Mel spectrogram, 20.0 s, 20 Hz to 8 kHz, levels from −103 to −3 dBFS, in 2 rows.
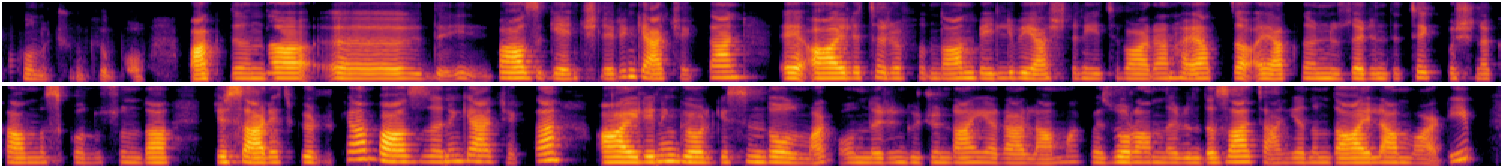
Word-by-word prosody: konu 170 -8 -15
çünkü - - -22
bu. - - -18 0.3
Baktığında, 185 +2 +4
eee, 180 0 -1
d 175 - -12
eee, 180 -10 -14
bazı 200 0 +4
gençlerin 175 +5 -6
gerçekten, 175 +3 0 0.3
eee, 190 -1 +5
aile 190 0 +6
tarafından 190 -1 -4
belli 190 +1 -7
bir 190 - 0
yaştan 175 +1 -4
itibaren 180 0 -5
hayatta 185 0 -1
ayaklarının 175 +1 -3
üzerinde 175 0 -6
tek 200 +1 -9
başına 175 -1 -11
kalması 180 0 -3
konusunda 180 0 -4 0.3
cesaret 185 -1 +4
görürken, 285 - -2
bazılarının 210 -1 +5
gerçekten 215 - 0 0.2
ailenin 195 +3 +6
gölgesinde 190 0 -1
olmak, 175 -4 -1
onların 175 +1 -8
gücünden 180 0 -4
yararlanmak 175 +2 -6
ve 180 - -7
zor 190 +1 0
anlarında 175 -1 -4
zaten 195 -3 0
yanımda 180 0 -7
ailem 180 +1 +2
var 155 +3 -8
deyip 295 +8 -8
185 Hz, 125 wpm, -24 LUFS, 175-195 Hz, 0.3 s, aile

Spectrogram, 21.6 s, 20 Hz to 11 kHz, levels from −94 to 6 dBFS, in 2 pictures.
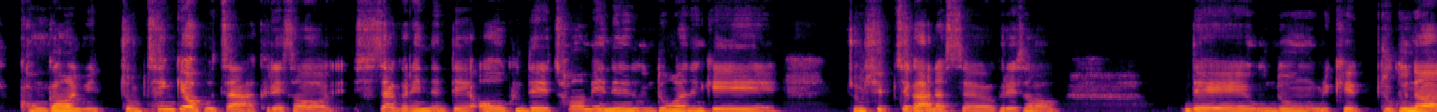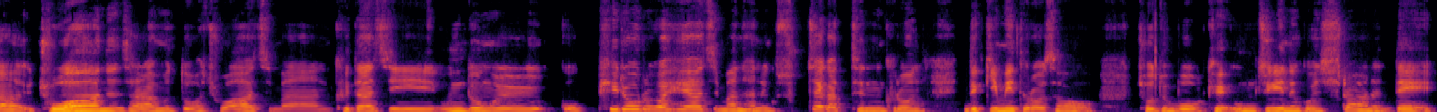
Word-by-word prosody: '건강을 190 +1 +3
위 - - -7
좀 180 -2 -4
챙겨 305 - +3
보자.' - - -2
그래서 170 -4 -3 0.2
시작을 255 -5 -3
했는데 195 -5 -2
어 215 +3 0
근데 220 +1 0
처음에는 265 -3 0
운동하는 215 +3 -1
게 185 -4 -1 0.5
좀 205 - +1
쉽지가 290 +4 0
않았어요. 150 +1 -3
그래서 165 -4 -4 0.9
네. 165 -8 +2
운동을 170 +3 -3
이렇게 145 +1 -3
누구나 165 -3 +4
좋아하는 225 +4 +8
사람은 205 -4 -2
또 195 +2 -4
좋아하지만 175 -3 -6
그다지 195 -3 -2
운동을 205 0 0
꼭 125 0 -6
필요로 325 -3 +1
해야지만 300 -4 -1
하는 220 -5 -3
그 220 - -12
숙제 310 +6 -3
같은 260 -6 -3
그런 185 -2 -4 0.3
느낌이 200 +2 +4
들어서 170 +1 -3 0.3
저도 195 +2 -1
뭐 180 -2 +1
이렇게 180 +1 -1
움직이는 205 +4 +2
건 185 -1 -2
싫어하는데 200 -7 -1
200 Hz, 305 characters per minute, -26 LUFS, 175-230 Hz, 0.9 s, 좋아하는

